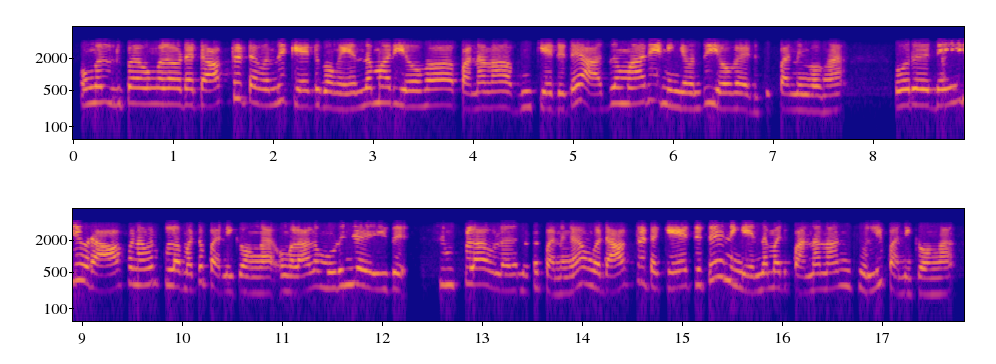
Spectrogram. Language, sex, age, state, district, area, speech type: Tamil, female, 18-30, Tamil Nadu, Virudhunagar, rural, conversation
